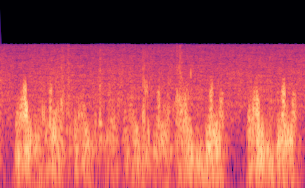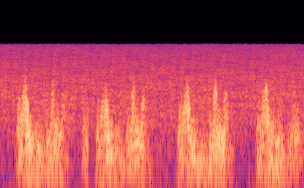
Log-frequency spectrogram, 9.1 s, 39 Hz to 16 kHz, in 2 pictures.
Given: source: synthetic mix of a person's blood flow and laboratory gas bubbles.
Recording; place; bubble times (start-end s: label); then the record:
Doppler ultrasound of blood flow; precordium
0.59-1.17 s: bubbles
1.40-1.54 s: bubbles
2.11-2.27 s: bubbles
2.57-2.88 s: bubbles
8.64-8.83 s: bubbles
From the record:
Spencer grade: 2 (many but less than half of the cardiac periods contain bubble signals, singularly or in groups); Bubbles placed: only in the low amplitude regions of the cardiac cycle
